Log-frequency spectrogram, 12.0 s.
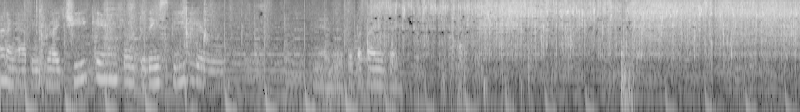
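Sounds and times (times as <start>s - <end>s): chicken frying in hot oil: 5.8s - 12.0s.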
